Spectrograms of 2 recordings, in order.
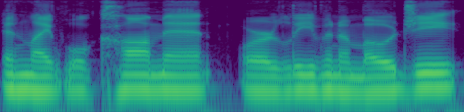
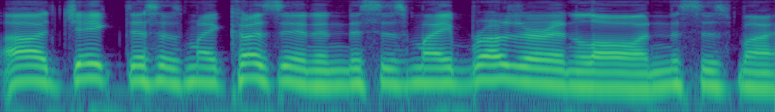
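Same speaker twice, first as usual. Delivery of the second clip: fake Armenian accent, higher pitch; 5 semitones higher than usual. Retelling a family member introducing relatives at a barbecue: bad Armenian accent. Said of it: "I do a bad Armenian accent".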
